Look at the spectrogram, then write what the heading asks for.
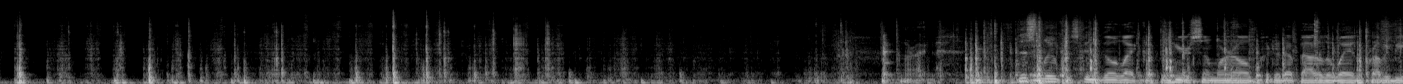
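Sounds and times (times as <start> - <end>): metal hardware clicking and tapping: 8.4 - 13.7.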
